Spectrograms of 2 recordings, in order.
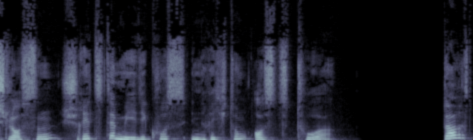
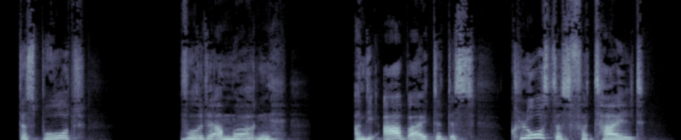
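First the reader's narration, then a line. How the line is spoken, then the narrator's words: Panting. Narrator (German): keuchte der Architekt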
